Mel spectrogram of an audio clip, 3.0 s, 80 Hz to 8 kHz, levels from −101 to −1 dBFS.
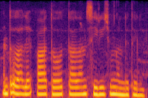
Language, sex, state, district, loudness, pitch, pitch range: Wancho, female, Arunachal Pradesh, Longding, -15 LUFS, 205 Hz, 200-210 Hz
